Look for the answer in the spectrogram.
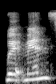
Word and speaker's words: Whitman: Whitman.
